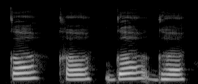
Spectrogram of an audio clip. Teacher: अ आ का उच्चारण स्थान कंठ है और क ख ग घ इसका भी उच्चारण स्थान कंठ होगा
